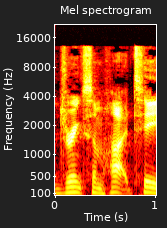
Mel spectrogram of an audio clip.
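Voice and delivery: ordinary talk

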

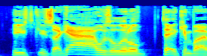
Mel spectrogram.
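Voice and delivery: ordinary talk

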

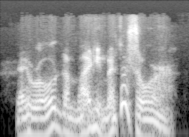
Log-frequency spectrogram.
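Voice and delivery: puppet-like, wise little sage creature voice. Quoting a character from the show, in a Yoda-like voice. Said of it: "It was more Yoda than Ugnulty".

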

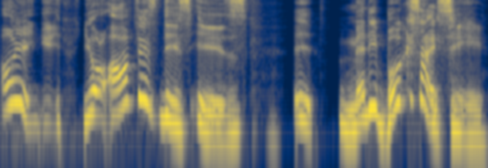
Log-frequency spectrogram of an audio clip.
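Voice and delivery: put-on old-creature voice. Improv scene, a character visiting someone's office, in a Yoda voice.

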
